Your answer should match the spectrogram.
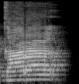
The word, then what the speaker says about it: CARA: And CARA C-A-R-A, Kara. Acronym. Acronym, because it pronounce in one word all the letters of the first words, and hence we can say it's the acronym.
